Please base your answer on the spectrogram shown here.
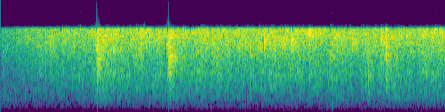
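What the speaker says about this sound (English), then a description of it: "what we're doing right now is we're frying up the perch" Perch fillets sizzle in hot oil, a steady crackling hiss broken by a few sharper pops.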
